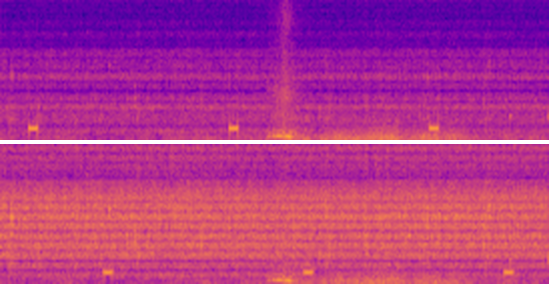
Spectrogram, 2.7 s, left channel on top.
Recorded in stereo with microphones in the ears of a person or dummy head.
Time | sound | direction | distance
0.0 | running water | 80° right | ?
1.3 | a whoosh | 5° left (ahead or behind) | ?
